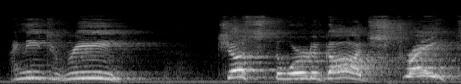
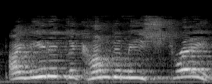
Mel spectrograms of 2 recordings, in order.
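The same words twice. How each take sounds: First: Slow, each word weighed, "straight" leaned on; slow deliberate emphasis. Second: Said in the usual way. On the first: Shown as a demonstration. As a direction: spell it out slowly, landing on "straight".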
